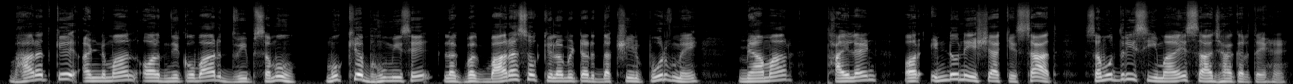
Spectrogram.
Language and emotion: Hindi, neutral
